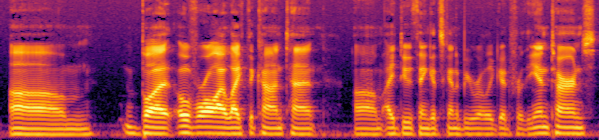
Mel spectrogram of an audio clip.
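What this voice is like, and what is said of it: Flat, monotone speaking voice. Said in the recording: “very monotone, but everybody knows that I'm monotone,”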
